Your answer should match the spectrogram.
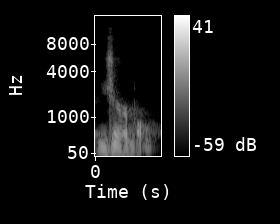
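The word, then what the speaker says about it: gerbil: it's not a hamster it's a gerbal not a Geral but a Geral the stresses on the first syllable this is a Geral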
